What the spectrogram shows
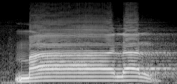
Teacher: huruf Ma dipanjangkan dua harakat karena di depannya terdapat Alif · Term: 2 harokat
